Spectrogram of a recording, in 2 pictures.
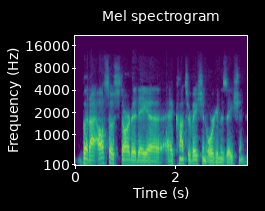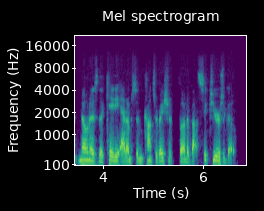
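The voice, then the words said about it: Slight Southern US accent. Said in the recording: “You may catch a twinge of an accent every now and then. ... A little bit.”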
